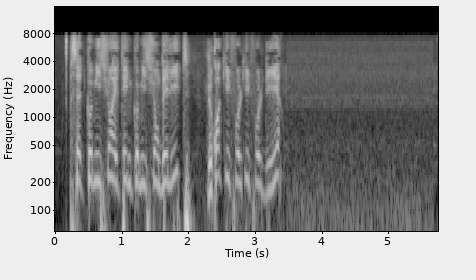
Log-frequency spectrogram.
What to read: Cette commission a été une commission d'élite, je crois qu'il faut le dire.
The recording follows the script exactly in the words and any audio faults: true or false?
false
